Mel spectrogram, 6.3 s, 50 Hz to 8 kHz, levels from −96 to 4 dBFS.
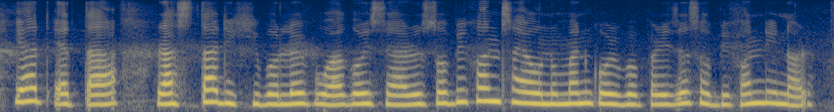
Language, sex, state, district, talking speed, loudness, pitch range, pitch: Assamese, female, Assam, Kamrup Metropolitan, 145 wpm, -16 LUFS, 255-285 Hz, 270 Hz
